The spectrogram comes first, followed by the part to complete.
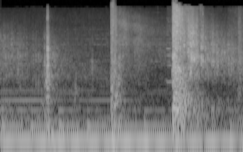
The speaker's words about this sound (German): Doch die Schüsse hörten nicht auf. Die beiden verschossen so viel Munition wie eine ganze Kompanie.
